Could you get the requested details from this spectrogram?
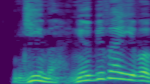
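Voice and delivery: high, loud pleading cry; urgent shout. Acted. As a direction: cry out to stop him. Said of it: "крикнула Широ". (громкий высокий крик-мольба)

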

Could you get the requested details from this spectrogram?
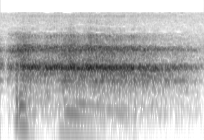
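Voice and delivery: ordinary delivery, nothing marked

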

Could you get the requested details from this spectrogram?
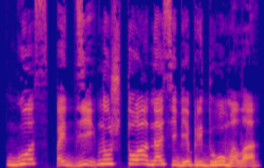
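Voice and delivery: slow, wailing lament.

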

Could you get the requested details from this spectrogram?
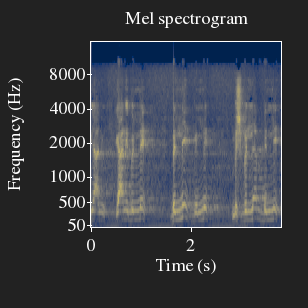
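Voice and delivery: high, repeated "بالله", letter R's name coming out with L; imitated speech impediment. Lisping prophet insists on his letter, R said as L. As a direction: struggle to say the R, getting "بالله". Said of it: "نبي يبقى لدغ".

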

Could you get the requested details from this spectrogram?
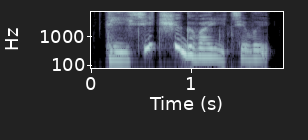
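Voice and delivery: restrained sarcastic query; scornful echo. A narrator's reading. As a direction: throw the word back as an incredulous question. Landlady scornfully echoes his words.

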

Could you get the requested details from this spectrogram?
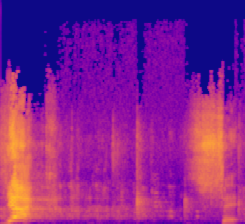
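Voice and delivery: very loud, high yelp of disgust; mock disgust. Preacher voicing a wife facing her husband's kiss, hammed-up disgust. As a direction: blurt it out as hammed-up revulsion.

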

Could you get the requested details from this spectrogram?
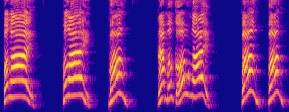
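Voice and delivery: high, repeated call through a door; urgent calling. Acted. Friend banging on the door to be let in, urgent calling. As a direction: call out insistently, pitched well up. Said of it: "Nó vừa đập cửa mà nó kêu vậy nè".

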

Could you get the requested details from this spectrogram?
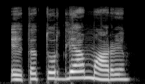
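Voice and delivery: loud, stern put-down; stern rebuke. A narrator's reading. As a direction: cut him off sternly. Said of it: "сурово осадила его Дарина".

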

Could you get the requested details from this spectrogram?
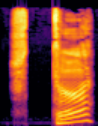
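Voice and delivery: high, sharp jolt of surprise; startled. Acted. Alina startled by Romeo's warning, surprised. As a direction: jerk up at the news. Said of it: "вскинулась Алина".

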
